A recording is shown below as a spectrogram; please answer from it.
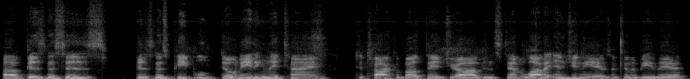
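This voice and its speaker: A man hosting a casual interview show, talking in a relaxed way with fillers and stumbles. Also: medium pitch, normal speed, far from the mic, low-quality recording. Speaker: host.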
